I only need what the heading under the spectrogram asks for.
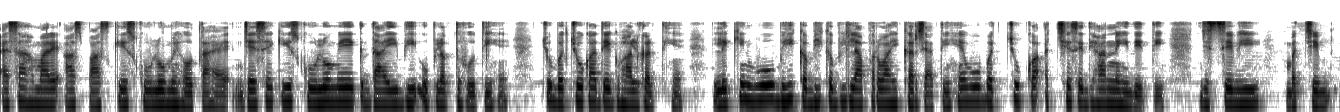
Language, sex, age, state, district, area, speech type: Hindi, male, 18-30, Uttar Pradesh, Prayagraj, rural, spontaneous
